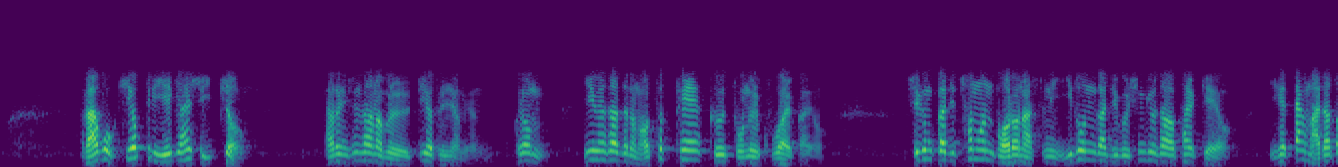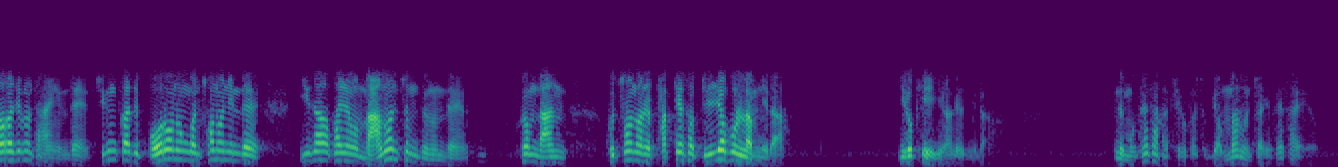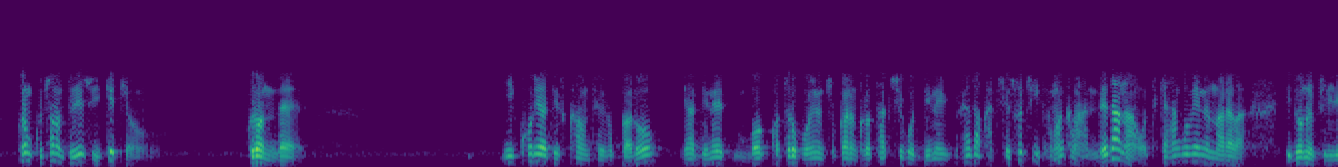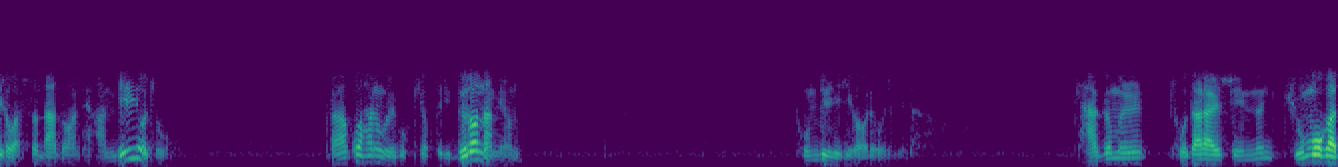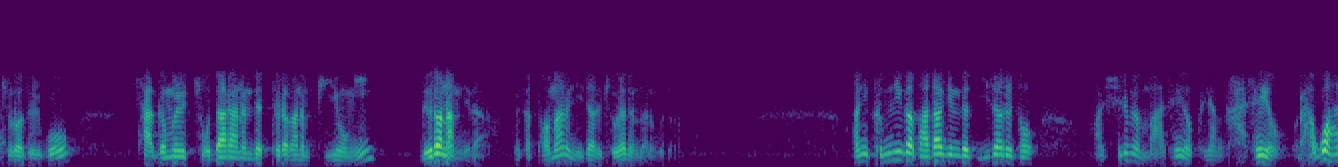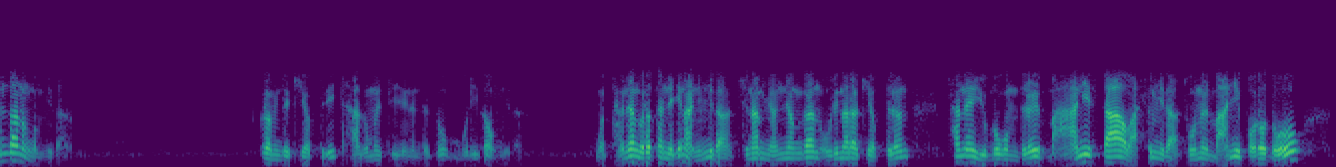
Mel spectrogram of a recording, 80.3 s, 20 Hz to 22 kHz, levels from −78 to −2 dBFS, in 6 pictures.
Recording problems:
phone-call audio; poor line

